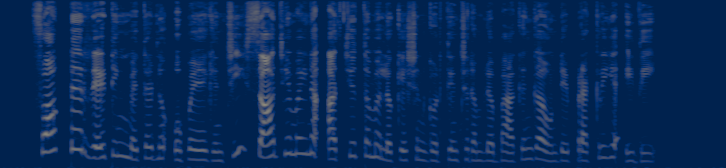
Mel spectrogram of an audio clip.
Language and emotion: Telugu, neutral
